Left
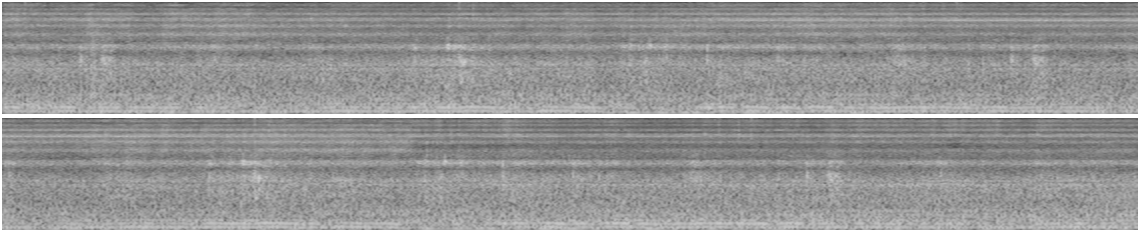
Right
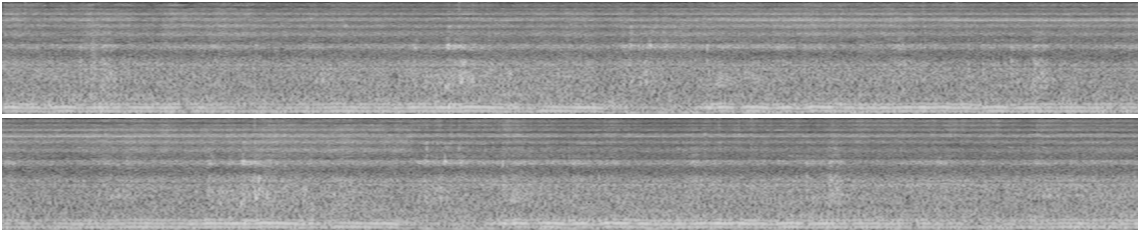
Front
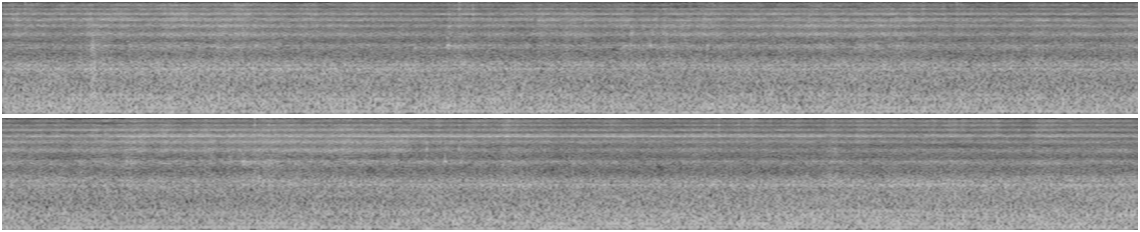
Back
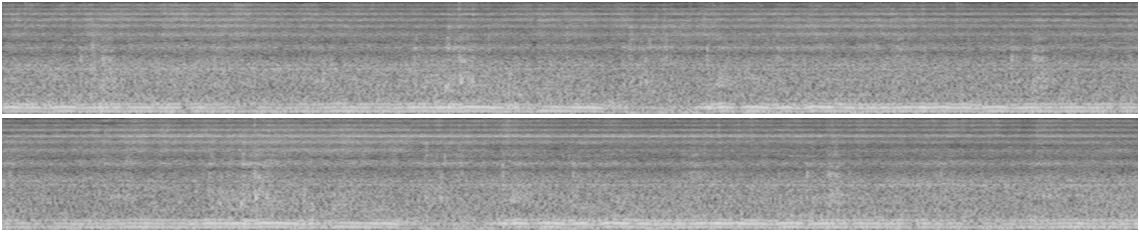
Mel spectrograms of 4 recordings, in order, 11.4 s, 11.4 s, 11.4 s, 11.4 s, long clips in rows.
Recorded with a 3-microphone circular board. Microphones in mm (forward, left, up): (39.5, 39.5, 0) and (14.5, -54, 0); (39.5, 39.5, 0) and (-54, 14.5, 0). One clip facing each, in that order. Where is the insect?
170° right.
